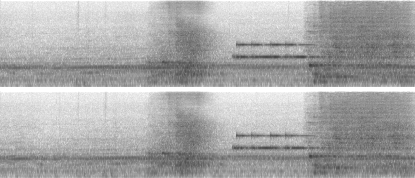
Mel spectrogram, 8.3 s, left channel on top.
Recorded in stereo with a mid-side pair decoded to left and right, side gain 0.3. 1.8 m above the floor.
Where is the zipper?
10° right, 2 m.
